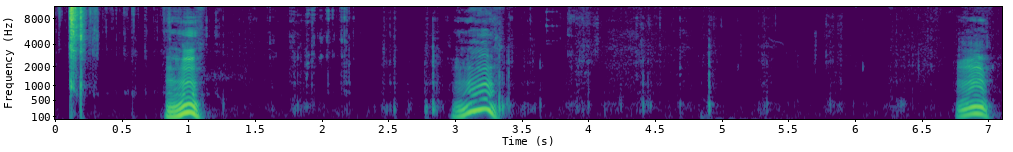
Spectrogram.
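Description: Biting and chewing ruby chocolate, pink with a slightly rough, matte surface: a crisp snap at the start, then a few short hummed vocal sounds separated by quiet stretches.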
